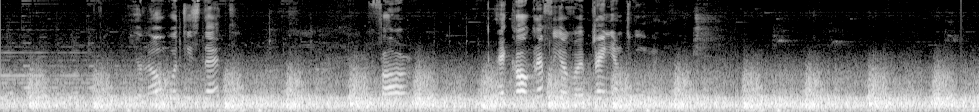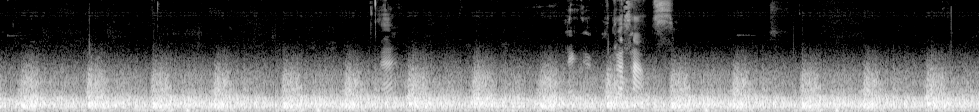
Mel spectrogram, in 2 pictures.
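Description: A middle-aged woman speaks steadily into a microphone through loudspeakers in an echoing room.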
